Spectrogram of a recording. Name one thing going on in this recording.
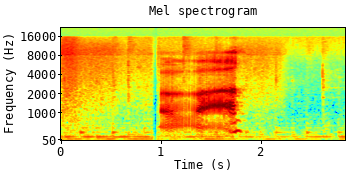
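A baby coos softly.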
